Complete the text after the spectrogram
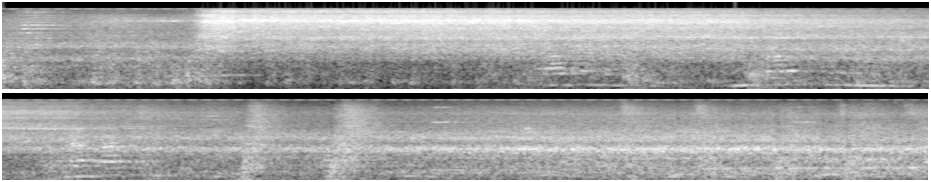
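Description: Train wheels clatter over the rail joints.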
